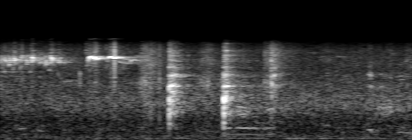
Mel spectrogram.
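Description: Small birds chirping among the trees in short high notes, with three or four sharp clicks or snaps near the middle.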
